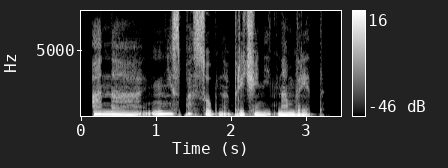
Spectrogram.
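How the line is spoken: Quiet speech. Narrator (Russian): тихо сказала Пандора

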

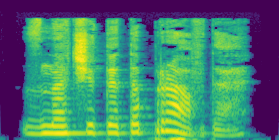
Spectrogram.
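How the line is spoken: Muffled reply. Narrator (Russian): Глухо отозвалась

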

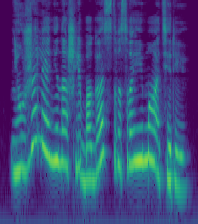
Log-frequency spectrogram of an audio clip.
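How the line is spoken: Exclaimed. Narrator (Russian): воскликнула Лиза

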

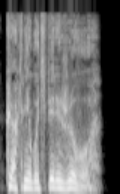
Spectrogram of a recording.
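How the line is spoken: Wry snort. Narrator (Russian): хмыкнул Алекс

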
